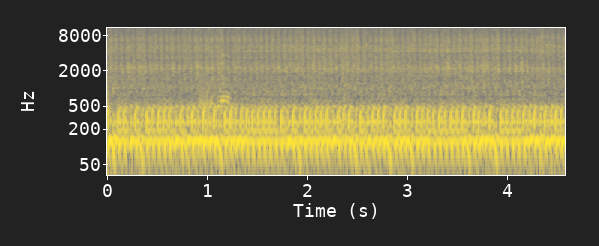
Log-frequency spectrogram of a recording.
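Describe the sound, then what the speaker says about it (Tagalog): A motorcycle engine fitted with a racing flywheel runs with no battery, a loud, close, steady rapid thumping with no voices. "umaandar siya kahit na walang battery"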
